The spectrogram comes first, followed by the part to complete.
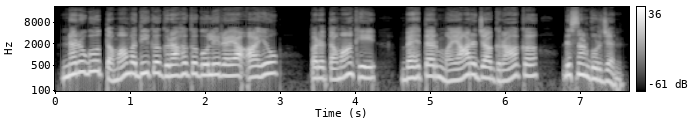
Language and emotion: Sindhi, neutral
